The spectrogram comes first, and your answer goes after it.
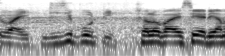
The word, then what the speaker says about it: Djibouti: लेकिन यह जी बूटी जी बूटी भाई इसको प्रोनाउंस करते हैं डी जे आई बी ओ यू टी वाई जी बूटी चलो भाई इसी एरिया में थोड़ा मोड़ा घूमते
